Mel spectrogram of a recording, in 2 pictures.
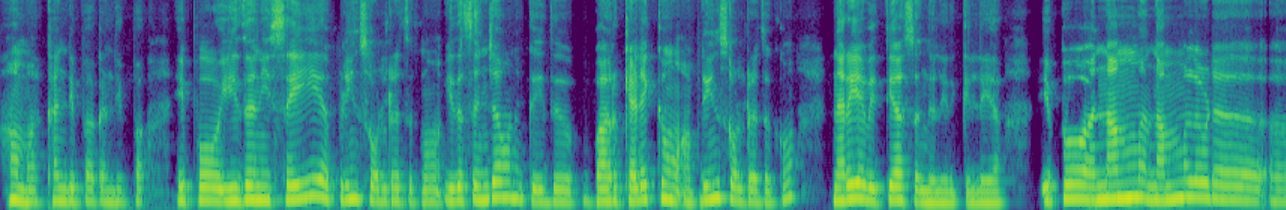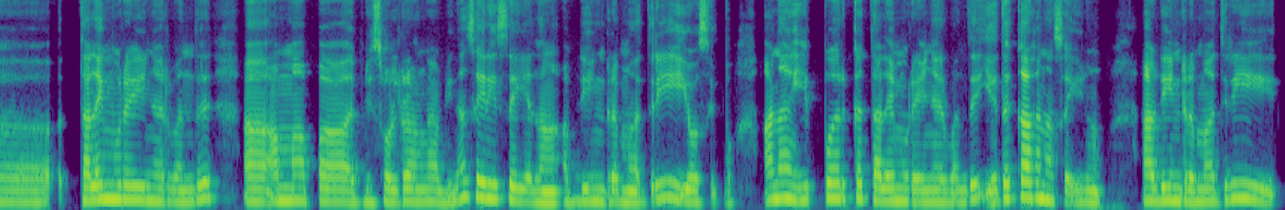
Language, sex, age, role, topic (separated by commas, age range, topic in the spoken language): Tamil, female, 30-34, host, ஏழு திருவிழாக்கள் பருவங்களுடன் எவ்வாறு தொடர்புபடுகின்றன?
